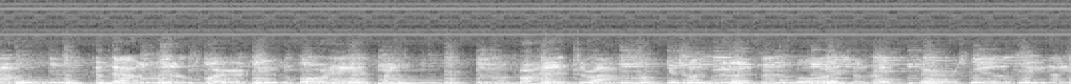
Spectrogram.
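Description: Country music from a square dance singing-call record, led by a strummed acoustic guitar with a melody line over it.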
